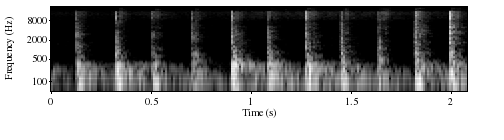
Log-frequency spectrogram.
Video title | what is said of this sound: art studio 2 | It's this like very deep sub. It's like this deep drum sound.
